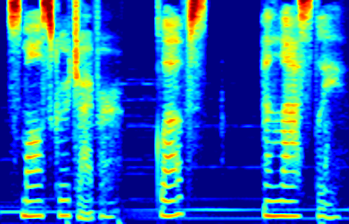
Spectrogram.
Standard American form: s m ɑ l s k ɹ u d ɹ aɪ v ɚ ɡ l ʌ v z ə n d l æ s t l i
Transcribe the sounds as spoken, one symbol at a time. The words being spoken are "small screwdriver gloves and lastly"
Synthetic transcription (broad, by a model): s m ɑ l s k ɹ u d ɹ aɪ v ɚ ɡ l ʌ v z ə n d l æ s t l i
